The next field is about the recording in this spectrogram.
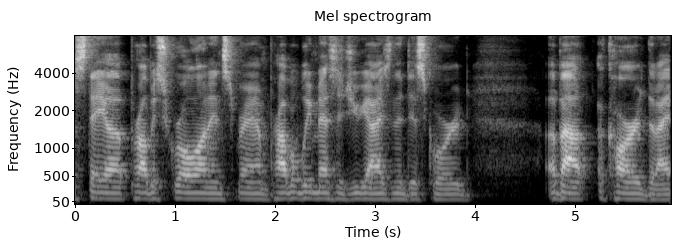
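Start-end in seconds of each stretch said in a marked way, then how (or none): none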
